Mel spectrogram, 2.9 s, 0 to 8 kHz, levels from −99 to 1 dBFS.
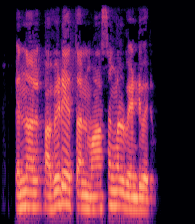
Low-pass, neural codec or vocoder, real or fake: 7.2 kHz; none; real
